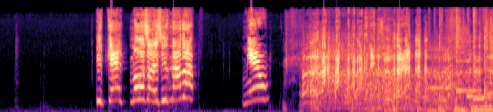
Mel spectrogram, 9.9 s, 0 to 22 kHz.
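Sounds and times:
speech: 0:03.1 - 0:03.9
person imitating cat meows: 0:04.9 - 0:05.4
loud laughter: 0:05.7 - 0:09.8.

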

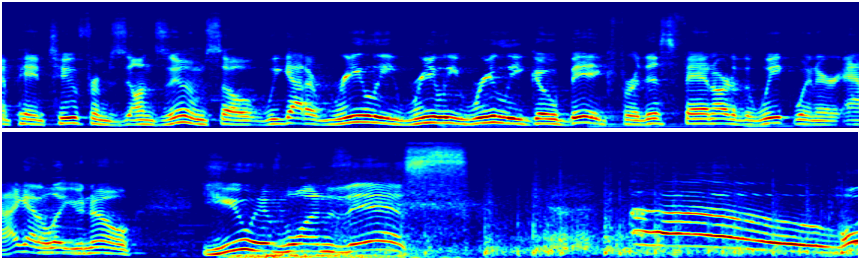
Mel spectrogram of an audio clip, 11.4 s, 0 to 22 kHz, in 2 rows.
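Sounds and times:
speech: 0:00.0 - 0:11.4
fireworks crackling and popping bursts: 0:07.1 - 0:11.4.

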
